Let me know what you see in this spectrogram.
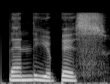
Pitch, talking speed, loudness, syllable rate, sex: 190 Hz, 165 wpm, -14 LUFS, 4.4 syllables/s, female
